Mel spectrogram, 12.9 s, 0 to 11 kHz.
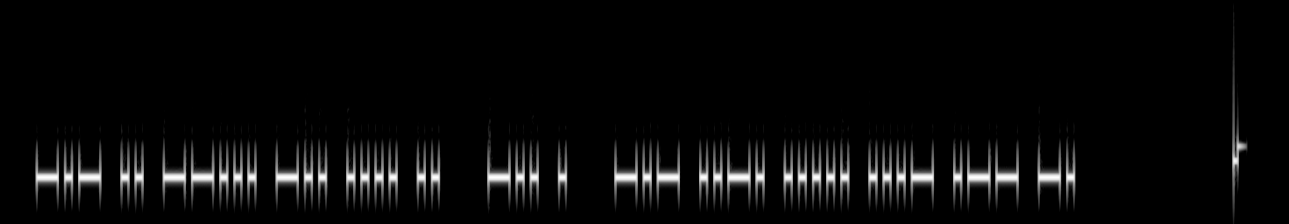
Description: Morse code, heard as a keyed tone, about 17 wpm, 700 Hz. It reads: KI7DHI DE KF5VWN
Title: USA Callsign DE Callsign - 6 Characters - 17wpm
